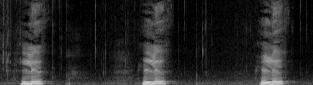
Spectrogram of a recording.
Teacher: the K sound so the the initial consonant is low class it's a dead syllable because it ends with a K sound and this vowel is short · It's a dead syllable because it ends with a K sound, and this vowel is short. So when we look up the tone rules, that tells us it's a high tone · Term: higher tone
